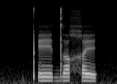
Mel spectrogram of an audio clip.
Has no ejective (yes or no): no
